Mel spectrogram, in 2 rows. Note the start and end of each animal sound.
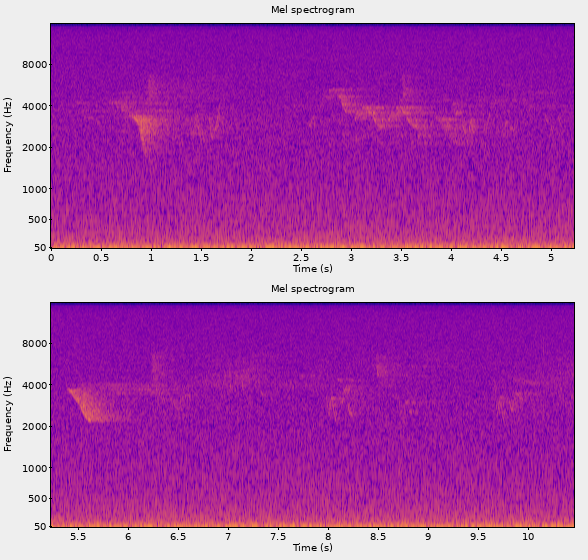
[0.68, 1.35] Veery (Catharus fuscescens)
[1.31, 10.46] Red-eyed Vireo (Vireo olivaceus)
[2.59, 3.87] Veery (Catharus fuscescens)
[5.27, 6.03] Veery (Catharus fuscescens)
[6.08, 7.56] Black-throated Blue Warbler (Setophaga caerulescens)
[9.43, 10.46] Black-throated Blue Warbler (Setophaga caerulescens)

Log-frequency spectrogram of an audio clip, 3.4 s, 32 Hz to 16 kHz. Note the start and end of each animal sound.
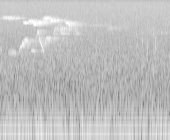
[0.00, 1.70] Brown Creeper (Certhia americana)
[0.16, 1.71] Swainson's Thrush (Catharus ustulatus)
[1.08, 3.40] Winter Wren (Troglodytes hiemalis)

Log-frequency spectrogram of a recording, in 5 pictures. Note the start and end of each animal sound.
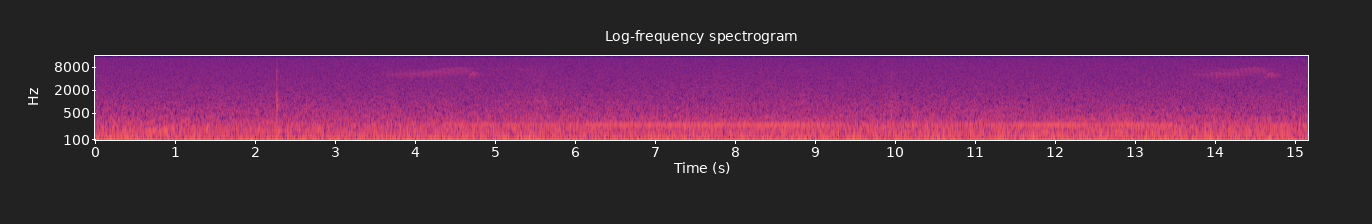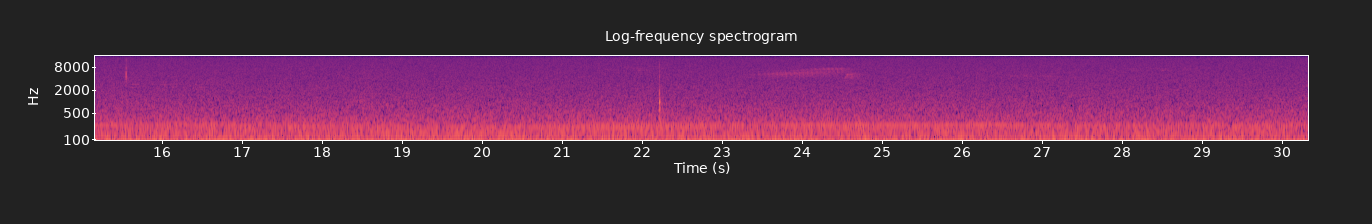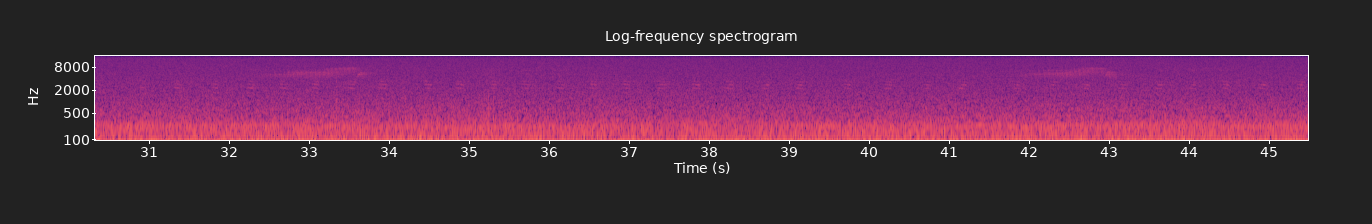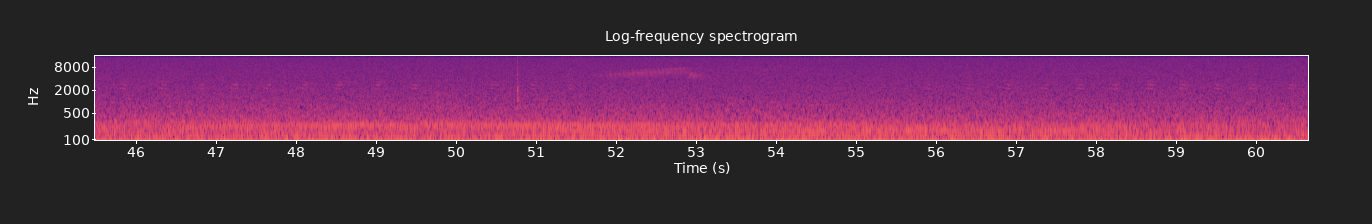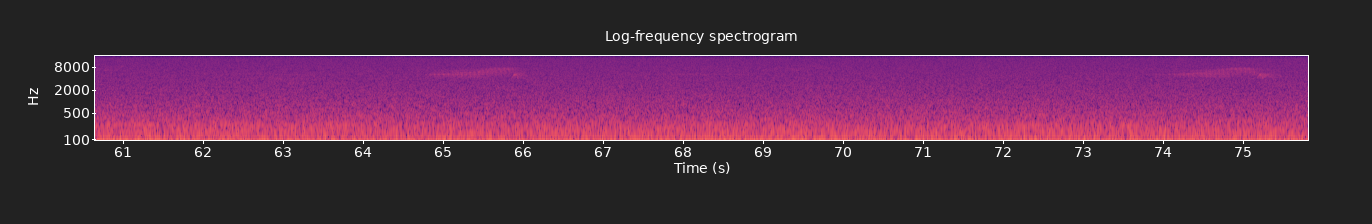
[3.41, 4.85] Northern Parula (Setophaga americana)
[4.43, 5.91] Blackburnian Warbler (Setophaga fusca)
[13.35, 14.98] Northern Parula (Setophaga americana)
[23.38, 24.85] Northern Parula (Setophaga americana)
[30.30, 60.55] Red-breasted Nuthatch (Sitta canadensis)
[32.29, 33.94] Northern Parula (Setophaga americana)
[41.73, 43.26] Northern Parula (Setophaga americana)
[51.74, 53.20] Northern Parula (Setophaga americana)
[64.68, 66.26] Northern Parula (Setophaga americana)
[73.63, 75.58] Northern Parula (Setophaga americana)

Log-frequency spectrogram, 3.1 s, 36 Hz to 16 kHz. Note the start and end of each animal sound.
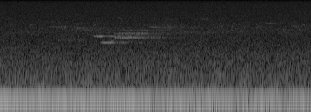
[0.65, 1.72] Wood Thrush (Hylocichla mustelina)

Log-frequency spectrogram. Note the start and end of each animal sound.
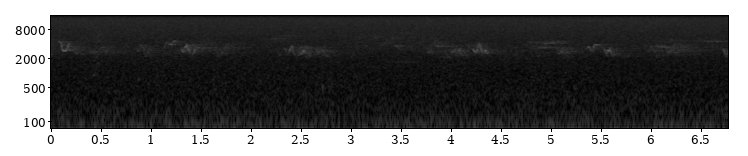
[0.00, 6.77] Red-eyed Vireo (Vireo olivaceus)

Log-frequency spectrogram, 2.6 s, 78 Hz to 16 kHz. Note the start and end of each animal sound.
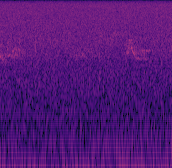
[0.00, 2.58] Red-eyed Vireo (Vireo olivaceus)

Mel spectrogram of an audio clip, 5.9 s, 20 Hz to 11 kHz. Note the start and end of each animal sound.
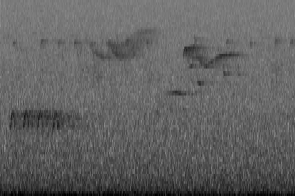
[0.03, 1.57] American Crow (Corvus brachyrhynchos)
[1.59, 3.38] Black-throated Blue Warbler (Setophaga caerulescens)
[3.23, 4.32] Hermit Thrush (Catharus guttatus)
[3.47, 5.05] Eastern Wood-Pewee (Contopus virens)

